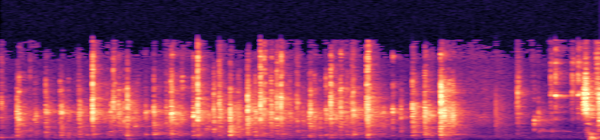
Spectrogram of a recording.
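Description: Computer keyboard typing: a quick, irregular run of faint keystrokes as a note is typed in, with a short pause near the end.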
